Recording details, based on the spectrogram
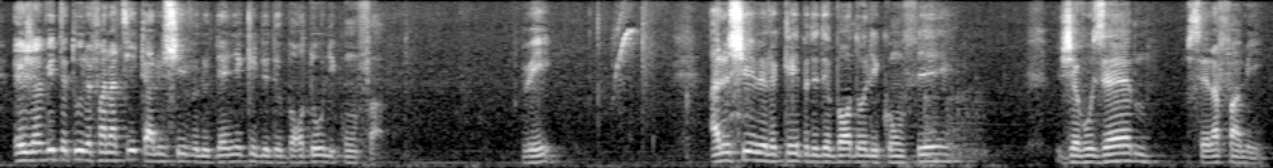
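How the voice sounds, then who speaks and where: A man's voice: mid-range voice, slow, pauses often, a little mellow, a little hiss or hum. A man giving an emphatic, repetitive video message to fans as a musician. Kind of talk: direct-to-camera video message.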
